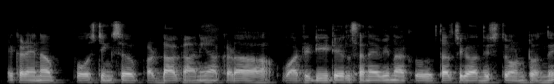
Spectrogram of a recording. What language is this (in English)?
Telugu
